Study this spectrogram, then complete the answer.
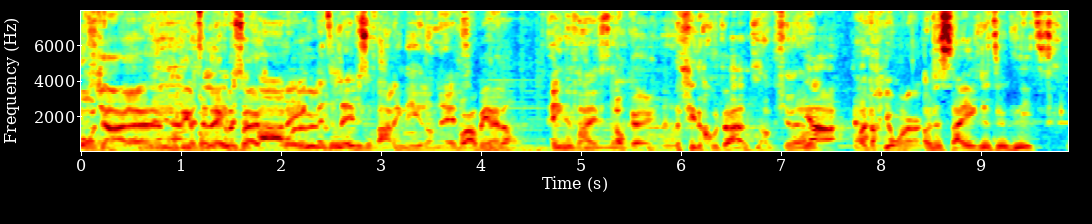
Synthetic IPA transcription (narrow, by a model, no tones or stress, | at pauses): kɔəntjaːrɛiɛəlejvənsɛaːrɪŋmɛdəlejvəns̬ɛvaːɾɪŋdijədɔnɛʋabɛnjɛjdɔn | ejnənvɛjftəokḛjdɔtsitəχutœɥtdɑŋkʰjəʋɛljˠa | adɔxjoŋə̰ɹowdɔtsɛjɪknatyːləknit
